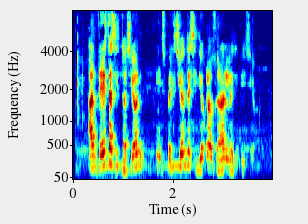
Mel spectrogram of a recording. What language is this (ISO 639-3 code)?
spa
